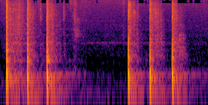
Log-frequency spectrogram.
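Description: Knocking on a door in a role-play demonstration of visiting someone's home: two sets of three firm, evenly spaced raps, separated by a short pause. Each knock is sharp, with a brief resonant thud.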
